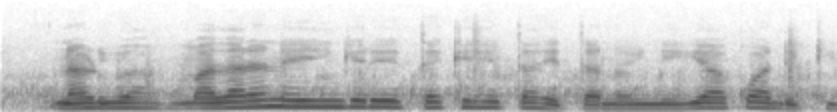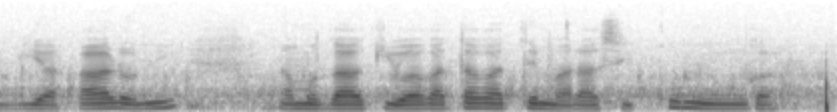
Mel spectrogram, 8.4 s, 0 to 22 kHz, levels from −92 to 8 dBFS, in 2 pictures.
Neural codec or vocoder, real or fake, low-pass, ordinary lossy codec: none; real; 19.8 kHz; MP3, 96 kbps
